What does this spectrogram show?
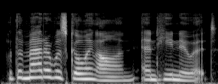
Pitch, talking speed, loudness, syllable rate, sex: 240 Hz, 275 wpm, -14 LUFS, 5.4 syllables/s, female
